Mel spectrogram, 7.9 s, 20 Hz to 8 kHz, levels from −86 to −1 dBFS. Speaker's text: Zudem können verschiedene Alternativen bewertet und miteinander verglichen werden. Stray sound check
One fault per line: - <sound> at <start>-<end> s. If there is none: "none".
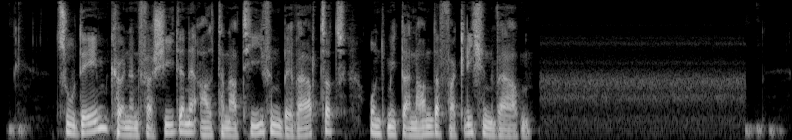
none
